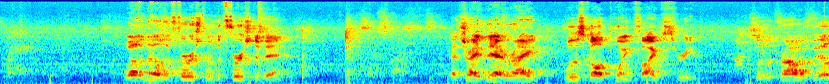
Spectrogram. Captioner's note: students answering in background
